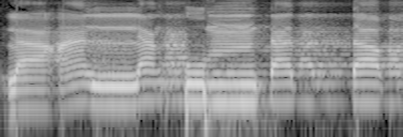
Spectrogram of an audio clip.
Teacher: Cara bacanya tidak usah dibaca dengung ya. Mim sukun dibaca jelas, rapatkan bibir. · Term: izhar syafawi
